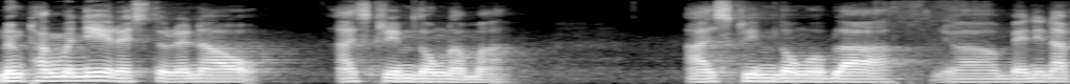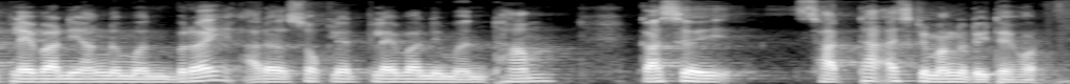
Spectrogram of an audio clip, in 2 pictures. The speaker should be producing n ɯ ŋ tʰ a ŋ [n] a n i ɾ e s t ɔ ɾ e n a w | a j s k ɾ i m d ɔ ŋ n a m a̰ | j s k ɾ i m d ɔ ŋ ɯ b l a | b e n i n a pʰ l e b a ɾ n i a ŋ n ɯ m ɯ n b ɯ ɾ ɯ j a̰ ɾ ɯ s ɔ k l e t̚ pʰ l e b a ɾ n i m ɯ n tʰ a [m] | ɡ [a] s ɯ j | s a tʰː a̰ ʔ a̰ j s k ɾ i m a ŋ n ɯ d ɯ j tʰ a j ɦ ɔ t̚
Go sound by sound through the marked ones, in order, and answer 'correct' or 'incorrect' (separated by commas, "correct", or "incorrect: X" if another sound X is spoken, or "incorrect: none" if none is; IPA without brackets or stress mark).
incorrect: m, correct, correct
